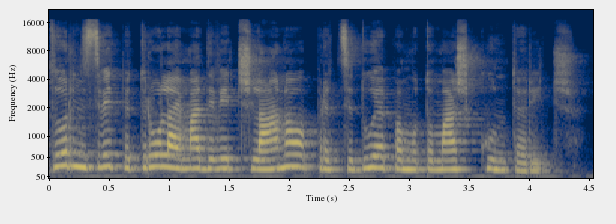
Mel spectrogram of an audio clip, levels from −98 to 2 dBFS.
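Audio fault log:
Nothing to log here; the speech comes through without a single technical fault to point at.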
